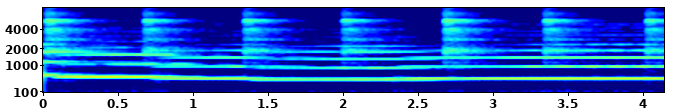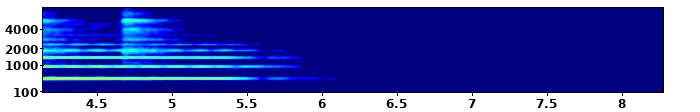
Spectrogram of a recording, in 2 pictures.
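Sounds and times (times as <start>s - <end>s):
flute: 0.0s - 6.1s.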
